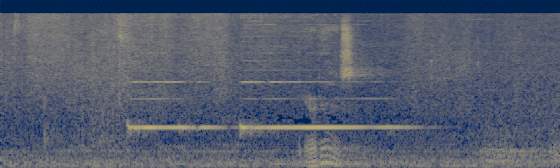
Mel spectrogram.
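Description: An elevator chime rings with a steady tone.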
